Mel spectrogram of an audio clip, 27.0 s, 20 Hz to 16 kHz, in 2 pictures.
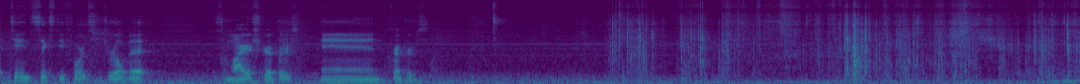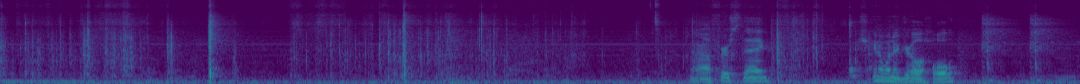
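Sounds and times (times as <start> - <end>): handling rustling: 7.6 - 15.7.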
